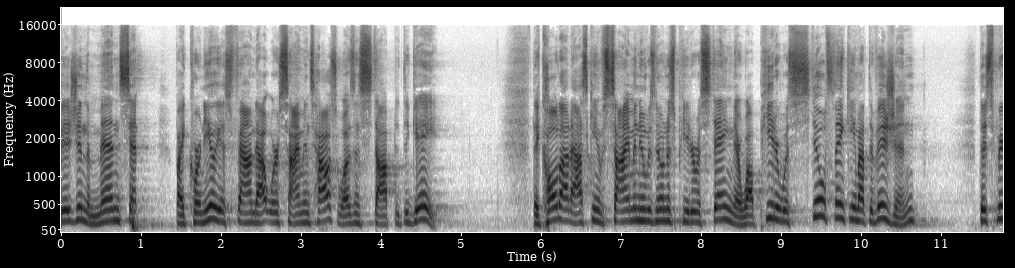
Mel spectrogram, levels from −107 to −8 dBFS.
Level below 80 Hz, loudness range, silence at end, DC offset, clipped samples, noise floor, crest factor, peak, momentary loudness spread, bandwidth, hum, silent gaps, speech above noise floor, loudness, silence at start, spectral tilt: -62 dBFS; 2 LU; 0 s; under 0.1%; under 0.1%; -67 dBFS; 18 dB; -6 dBFS; 6 LU; 16 kHz; none; none; 44 dB; -22 LUFS; 0 s; -3 dB/octave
